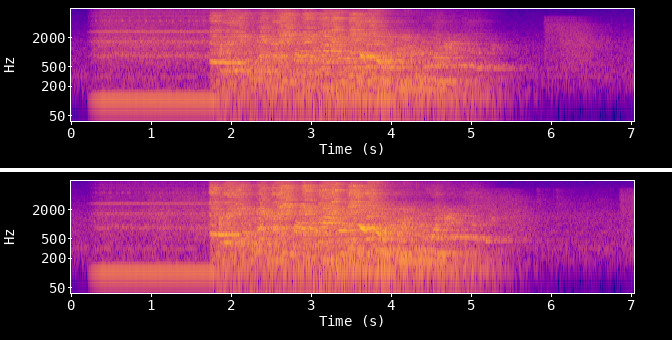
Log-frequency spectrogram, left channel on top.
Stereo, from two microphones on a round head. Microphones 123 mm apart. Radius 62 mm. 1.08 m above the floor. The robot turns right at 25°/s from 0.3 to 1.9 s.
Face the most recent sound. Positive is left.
turn(degrees=-40)  # may be behind; listen again after turning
